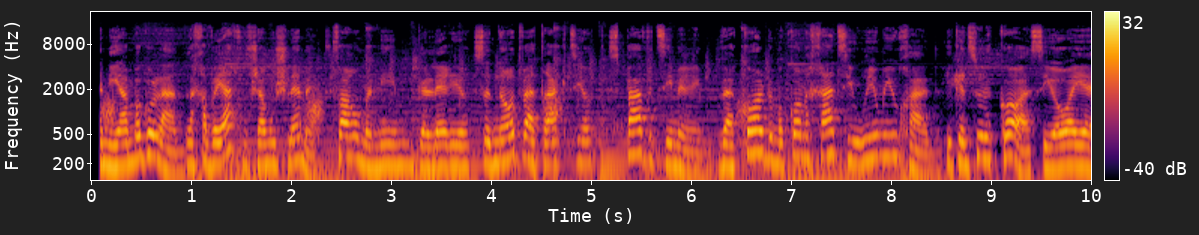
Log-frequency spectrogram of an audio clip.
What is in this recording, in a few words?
Hebrew promos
